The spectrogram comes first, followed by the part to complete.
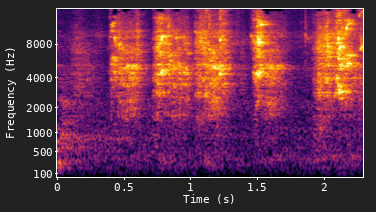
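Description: Lizard Red Gun baitcasting reel being cranked to wind braided multifilament line onto its spool, the line drawn off a supply spool braked by the foot: a quick succession of short, high, hissing whirs as the handle turns.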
